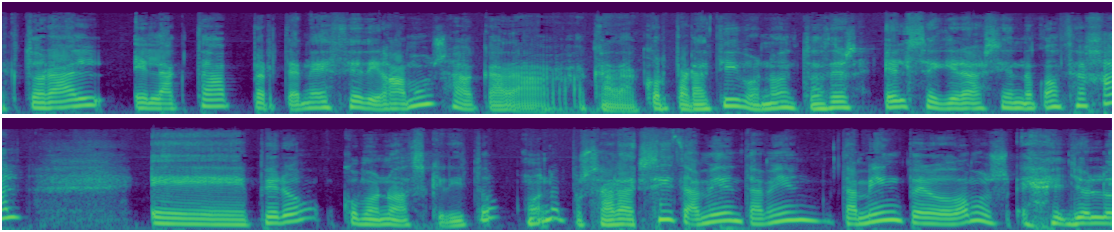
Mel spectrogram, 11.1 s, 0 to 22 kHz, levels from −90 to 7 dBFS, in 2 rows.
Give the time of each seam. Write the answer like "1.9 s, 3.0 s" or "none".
8.7 s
